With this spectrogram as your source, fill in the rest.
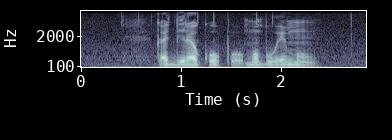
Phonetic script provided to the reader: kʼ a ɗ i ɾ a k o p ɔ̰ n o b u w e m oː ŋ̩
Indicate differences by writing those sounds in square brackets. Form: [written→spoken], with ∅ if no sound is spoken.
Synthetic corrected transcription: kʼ a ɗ i ɾ a k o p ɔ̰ [n→m] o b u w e m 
